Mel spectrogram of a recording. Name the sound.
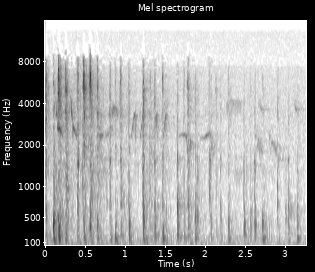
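horse hooves clip-clopping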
